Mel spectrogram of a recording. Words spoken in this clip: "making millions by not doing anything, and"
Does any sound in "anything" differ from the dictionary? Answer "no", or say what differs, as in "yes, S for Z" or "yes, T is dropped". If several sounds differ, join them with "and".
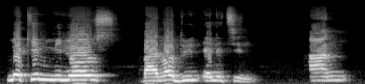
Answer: yes, T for TH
